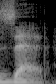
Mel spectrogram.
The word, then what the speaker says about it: zed: And yes, the proper pronunciation is zed.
